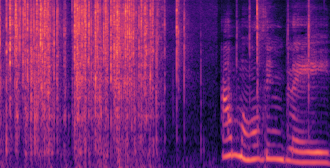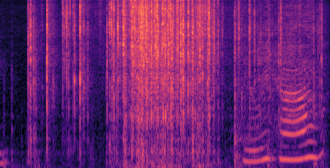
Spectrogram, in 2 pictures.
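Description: Plastic wrapping crinkles loudly.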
